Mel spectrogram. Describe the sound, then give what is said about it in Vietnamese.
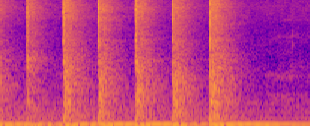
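Loud, urgent knocking on a bedroom door: six hard, rapid knocks in an even rhythm over a low steady hum, then silence. “Tiếng gõ cửa rất mạnh và gấp.”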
